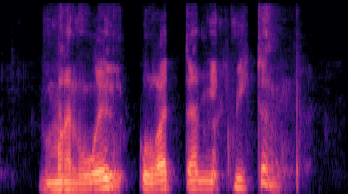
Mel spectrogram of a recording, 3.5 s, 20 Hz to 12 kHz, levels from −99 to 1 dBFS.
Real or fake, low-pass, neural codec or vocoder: fake; 10.8 kHz; codec, 24 kHz, 1.5 kbps, HILCodec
